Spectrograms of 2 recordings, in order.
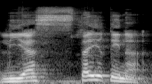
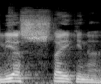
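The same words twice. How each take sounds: First: The s sound is light and soft. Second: The s sound is heavy and hard. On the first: The speaker calls it right. "ringan mengucapkannya" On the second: The speaker calls it wrong.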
